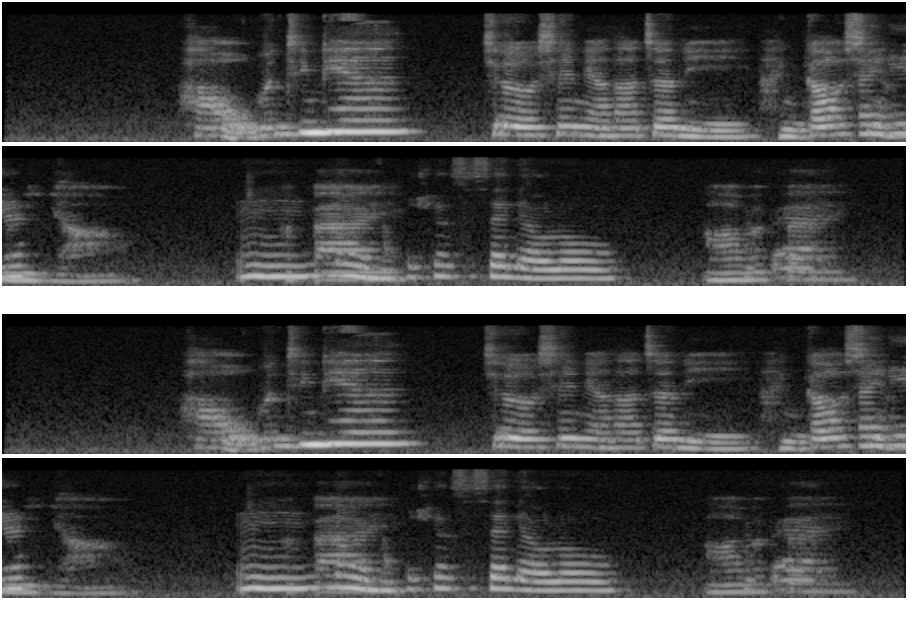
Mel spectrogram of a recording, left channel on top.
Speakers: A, on the left (about 75°); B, on the right (about 15°).
A: 好，我们今天就先聊到这里，
B: 嗯，
A: 很高兴和你聊，
B: 好呀，嗯，
A: 拜拜，
B: 那我们就下次再聊喽，
A: 好，
B: 拜拜。
A: 拜拜。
